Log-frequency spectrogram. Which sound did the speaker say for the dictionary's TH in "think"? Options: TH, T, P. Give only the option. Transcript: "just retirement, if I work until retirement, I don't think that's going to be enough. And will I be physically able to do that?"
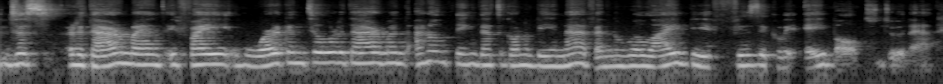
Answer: TH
